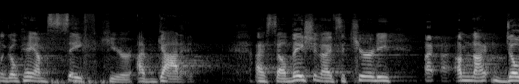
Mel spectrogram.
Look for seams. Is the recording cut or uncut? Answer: uncut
